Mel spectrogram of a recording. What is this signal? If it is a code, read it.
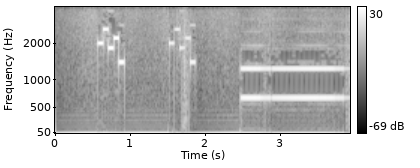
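Five-tone selective call (ZVEI), heard as quick runs of five tones, tones of about 70 ms. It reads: 88794 88794
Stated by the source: ZVEI five-tone call received by SDR.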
